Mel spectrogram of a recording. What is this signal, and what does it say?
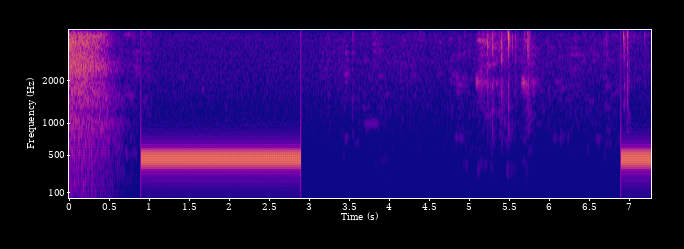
Ringback tone (North America), 440 + 480 Hz.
